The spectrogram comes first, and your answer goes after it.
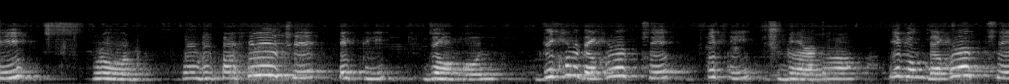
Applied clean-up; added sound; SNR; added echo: neural separator model SepFormer DNS4.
